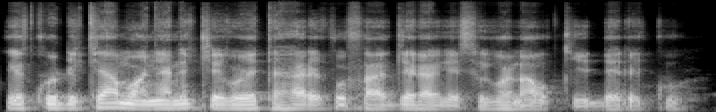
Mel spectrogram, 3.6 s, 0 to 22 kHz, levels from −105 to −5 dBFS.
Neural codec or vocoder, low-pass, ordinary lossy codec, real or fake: codec, 44.1 kHz, 2.6 kbps, SNAC; none; none; fake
